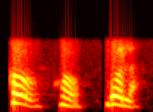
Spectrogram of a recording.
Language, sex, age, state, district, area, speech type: Marathi, female, 45-60, Maharashtra, Nanded, urban, conversation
